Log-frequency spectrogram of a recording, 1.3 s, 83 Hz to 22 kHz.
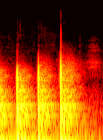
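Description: A fiberglass body panel on a Factory Five 35 Hot Rod Truck, repaired with tiger hair fiber-reinforced body filler that cured in about an hour, is knocked three times. Each knock is a dull, low thud that dies away quickly. The panel sounds solid, like knocking on a rock.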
